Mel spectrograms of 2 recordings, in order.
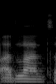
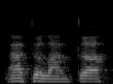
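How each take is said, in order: First: It is said like the city Atlanta. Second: It is said with an extra vowel, Atalanta. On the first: The speaker calls it wrong. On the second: The speaker calls it right.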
